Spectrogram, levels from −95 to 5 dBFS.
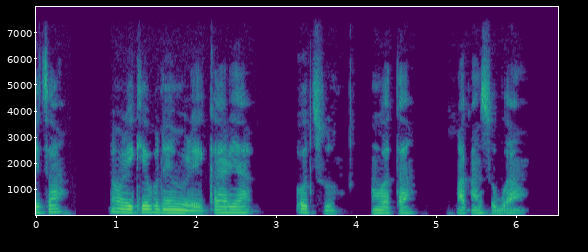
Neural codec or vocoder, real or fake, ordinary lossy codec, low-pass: none; real; none; none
